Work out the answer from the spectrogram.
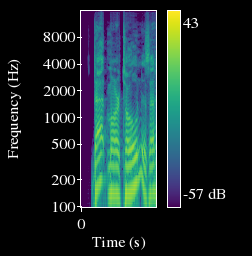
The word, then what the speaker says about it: Martone: The Flyers look like a competitive, fast bunch, and I don't know, like that Martone.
